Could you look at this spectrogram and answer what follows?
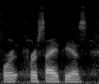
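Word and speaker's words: forsythia: for force ideas they're named after a guy names Forsyth so I'm assuming they're pronounced first ideas so they label them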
